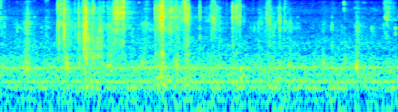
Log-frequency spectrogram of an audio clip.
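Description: Faint eating sounds: soft chewing of French fries and a few short crackles as fries are picked from a foam takeout box, bunched in the first half, over a low steady room hum.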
